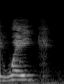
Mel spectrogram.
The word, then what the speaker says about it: wake: But this E is a mute E. That means that we don't pronounce it.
